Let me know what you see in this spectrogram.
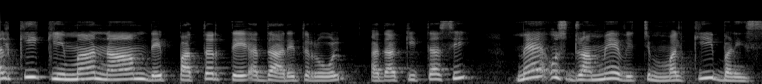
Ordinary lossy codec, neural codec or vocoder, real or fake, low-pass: none; none; real; none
